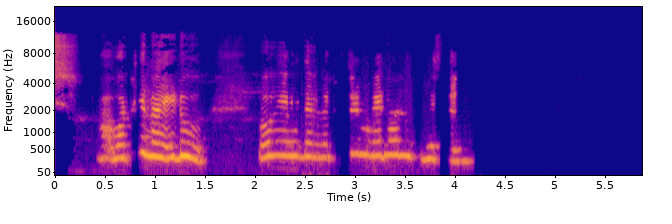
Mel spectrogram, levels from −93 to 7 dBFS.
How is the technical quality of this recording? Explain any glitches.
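The speech has one glitch. From 2.45 to 2.79 s there's a lost packet rebuilt from error correction: packets went missing, and the decoder played the low-bitrate backup copies carried in the following packets. There's no dropout, but about 180 ms turns rougher and noisier, which fits roughly nine 20 ms packets.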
